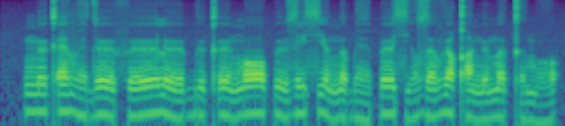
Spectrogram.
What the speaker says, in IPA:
ŋ ø˦ kʼ ɛ˦ v ɛ̤˧˩ d øː˧˩ f øː˨˥ l øː˧˩˧ b ʉ˧˩˧ kʼ ø˧˩ ŋ ɔː˦ p ʉ˧˩˧ z i˦ sʲ əː˥˩ ŋ ə˧˩˧ b ɛ̤˧˩˧ p ø˦ sʲ ɔ̤˨˥ z ə˨˥ v ʉ˥˩ qʼ ə˥˩ ŋ ø˨˥ m ə˥˩ kʼ ə̤˥˩ m ɔ̤˨˥

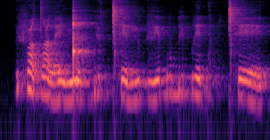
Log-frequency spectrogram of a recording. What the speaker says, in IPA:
fʲ ɐ˥˩ dˤ ɐ˥˩ l e˩˧˩ ŋ͡ǃ e˧˩ p bʲ ɔ˥˩ ǀʰ e˧˩ mʲ ɔ˧˩ p vʲ ɛ˨˦ b o˦ bʲ œ˦ b e˥˩ ɡ o˩˧˩ p ǀʰ e˧˩

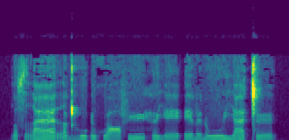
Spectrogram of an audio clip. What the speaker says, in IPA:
ɾ y sˤ r æː r ɑ ɖʱ u ʔ ø xʷ ɑː f yː h ø j eː ʔ e ɳ e ɳ uː j æ ǀ ø

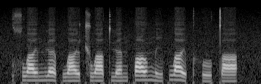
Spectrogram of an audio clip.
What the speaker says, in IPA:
s w a˥ ɪ̯ n̪ ɥ ɛ˥˩ p w a˥ ɪ̯ ʈ͡ʂ w ä˥ t̪ ɥ ɛ˥ n p ɑ˥ ʊ̯ n̪ i˧˥ p w a˥˩ ɪ̯ pʰ u˧˥ t̪ ä˥

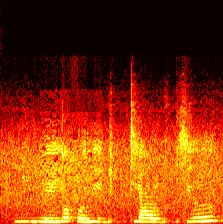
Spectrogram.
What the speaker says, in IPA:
ʎ iː ɡ m eː j ɔ f o nʲ e ɡ | tʲ e ʕ o ɡ | sʲ ɤː

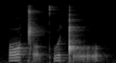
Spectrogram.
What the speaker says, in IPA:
ɔ ǁ ɔ̰ kʷʼ ə ǃ o̰

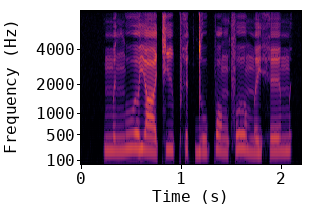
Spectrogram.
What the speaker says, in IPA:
m e˩˧ ŋ ʋ u˧ ə̯ j aː˩ t͡ɕ iː˧ pʰ e˧˩ k̚ d uː˩˧ p ɔː˧˩ ŋ f ɤː˥˨ m e˧˩ j h eː˧ m

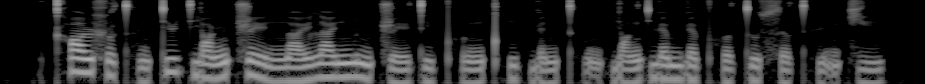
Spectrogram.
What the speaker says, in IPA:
kʰ ɑ˥ ʊ̯ ʂ o˨ ʊ̯ t̪ʰ ə˩ n t̪ y˥ t̪ j ɑ˧˥ ŋ ʈ͡ʂ e˥˩ ɪ̯ n̪ a˧˥ ɪ̯ l a˥ ɪ̯ n̪ y˥˩ n ʈ͡ʂ e˧˥ ɪ̯ t̪ i˧˥ pʰ ɤ˧˥ ŋ pʰ i˥˩ p ɥ ɛ˧˥ n t̪ʰ ʊ̰˨˩ ŋ p j ɑ˧˥ ŋ t̪ ɥ ɛ˥ m ɥ ɛ˥˩ pʰ ɤ˧˥ t̪ u˥˩ s ɤ˧˥ t̪ʰ y̰˨˩ n t͡ɕ i˥

